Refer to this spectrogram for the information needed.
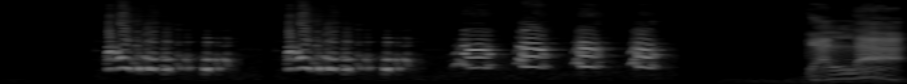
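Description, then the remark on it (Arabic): Turkeys gobble: two longer rattling calls, then four quick bursts in a row, and a final harsher, noisier gobble after a short pause. “ذهب فرخ البط البشع ليرى ديوك الحبش”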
